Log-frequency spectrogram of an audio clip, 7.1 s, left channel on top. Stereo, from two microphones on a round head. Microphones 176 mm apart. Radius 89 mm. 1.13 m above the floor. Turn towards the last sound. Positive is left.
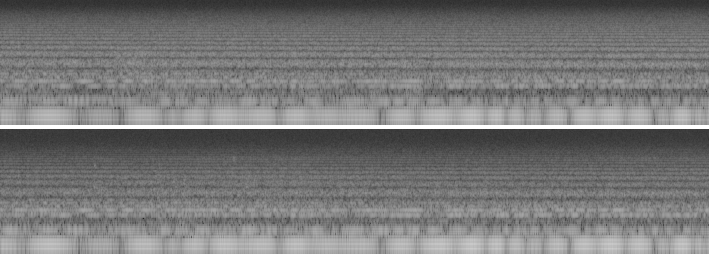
turn(degrees=40)  # may be behind; listen again after turning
